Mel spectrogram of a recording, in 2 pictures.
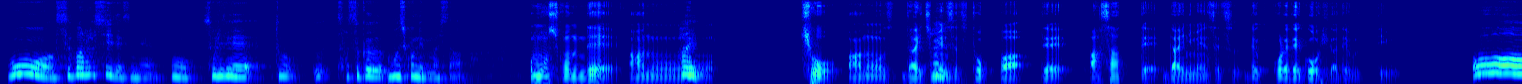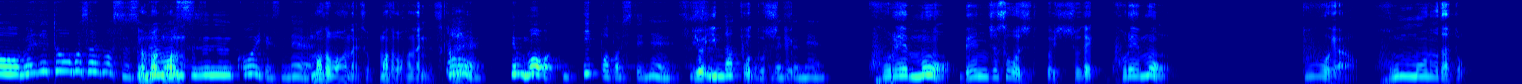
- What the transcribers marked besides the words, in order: none
- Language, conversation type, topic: Japanese, podcast, 今後、何を学びたいですか？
